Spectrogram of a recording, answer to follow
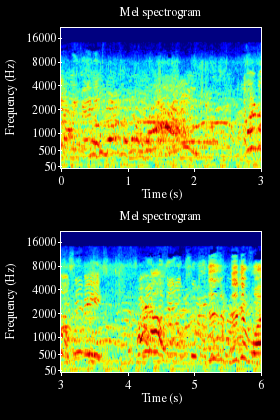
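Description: Many children's voices talking and calling out over one another, a busy continuous chatter with no single voice standing out.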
